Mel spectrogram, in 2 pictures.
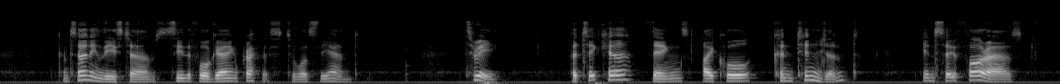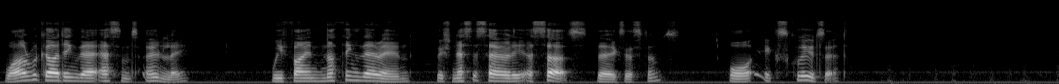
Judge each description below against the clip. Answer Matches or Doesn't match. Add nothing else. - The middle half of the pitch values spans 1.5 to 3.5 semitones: Doesn't match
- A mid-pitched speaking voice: Matches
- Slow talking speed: Matches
